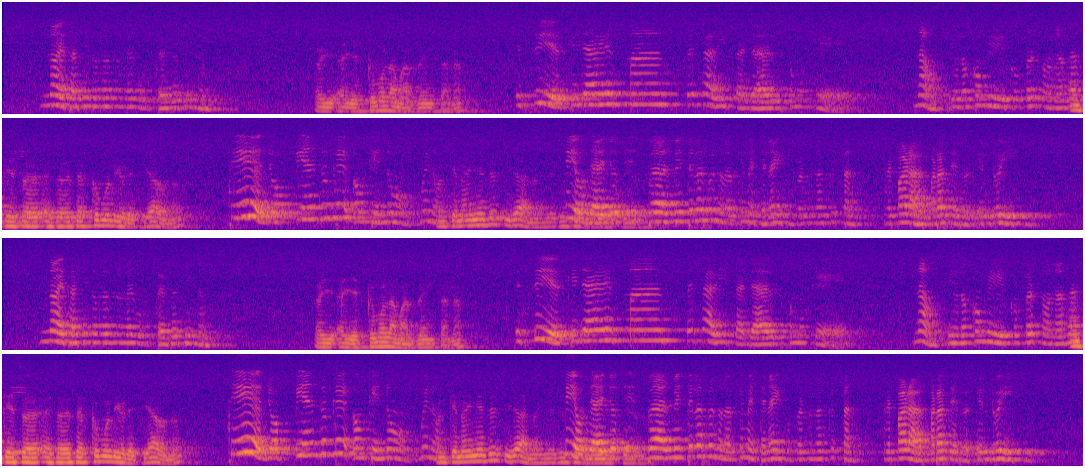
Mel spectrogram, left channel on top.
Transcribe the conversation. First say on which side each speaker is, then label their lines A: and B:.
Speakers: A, on the right; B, on the right.
A: No, es así, no me, no me gusta, es así, no.
B: Ahí, ahí es como la más densa, ¿no?
A: Eh, Sí, es que ya es más pesadita, ya es como que, no, y uno convivir con personas así.
B: Aunque eso, eso debe ser como libreteado, ¿no?
A: Sí, yo pienso que, aunque no, bueno,
B: Aunque no hay necesidad, no hay necesidad
A: sí, o
B: de
A: sea,
B: libretear.
A: ellos, eh, realmente las personas que meten ahí son personas que están preparadas para hacer el ridículo.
